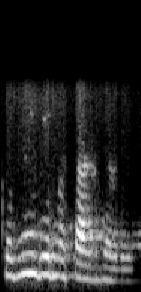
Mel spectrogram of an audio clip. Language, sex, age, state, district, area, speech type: Hindi, male, 45-60, Rajasthan, Karauli, rural, conversation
